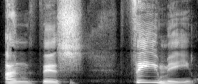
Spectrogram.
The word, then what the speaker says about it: anthistemi: Now, the word resist comes from the Greek word anthistemi, or themi, with a long E, of course, which means to set against or oppose.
